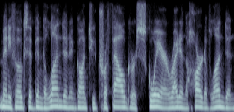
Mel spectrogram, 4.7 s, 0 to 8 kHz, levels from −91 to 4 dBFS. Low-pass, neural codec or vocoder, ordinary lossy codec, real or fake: 7.2 kHz; none; Opus, 32 kbps; real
